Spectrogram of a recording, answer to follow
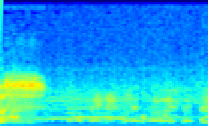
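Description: Low, indistinct voices murmuring over a steady electrical hum, with a brief hiss right at the start.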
